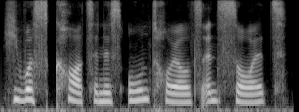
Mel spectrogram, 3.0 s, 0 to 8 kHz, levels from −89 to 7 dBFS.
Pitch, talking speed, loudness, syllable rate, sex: 200 Hz, 200 wpm, -19 LUFS, 3.6 syllables/s, female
